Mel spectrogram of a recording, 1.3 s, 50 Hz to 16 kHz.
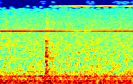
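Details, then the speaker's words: Nitecore LR30 flashlight that had stopped working then resumed with strong noise: faint steady high-pitched whine at one pitch over a low hum while lit, suspected from the DC-DC converter inductive coil as PWM changes per mode press. "eventually the only parts it can do such a noise is of course the coil the inductive coil of the DC to DC converter because each press they are changing probably the PWM to the DC to DC converter"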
